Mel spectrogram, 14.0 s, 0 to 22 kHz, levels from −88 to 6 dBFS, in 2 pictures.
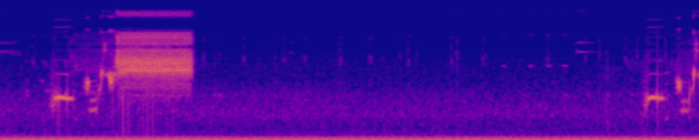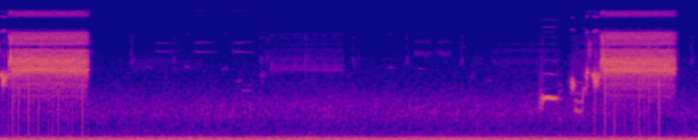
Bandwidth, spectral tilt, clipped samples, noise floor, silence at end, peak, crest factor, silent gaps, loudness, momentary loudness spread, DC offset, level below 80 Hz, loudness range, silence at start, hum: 16 kHz; 1 dB/octave; under 0.1%; -50 dBFS; 0 s; -10 dBFS; 22 dB; none; -26 LUFS; 17 LU; 1%; -50 dBFS; 23 LU; 0 s; none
